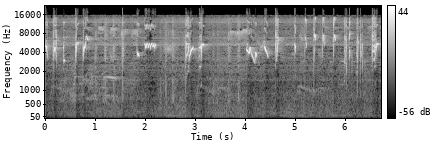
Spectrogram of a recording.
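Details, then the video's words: [3, 'Brown-throated sunbird singing in a continuous ngriwik, ngerol and nembak style to raise breeding arousal. High thin chirps alternate with brief twisting whistled notes, delivered in quick uneven groups.'] "SUARA KONIN GACOR NGRIWIK NGEROL SAMBUNG NEMBAK !! COCOK BUAT NAIKNA BIRAHI BAHAN"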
